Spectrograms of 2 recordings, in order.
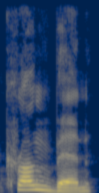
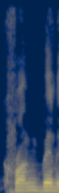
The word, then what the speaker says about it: Khruangbin: It is by a group called Krungbin.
